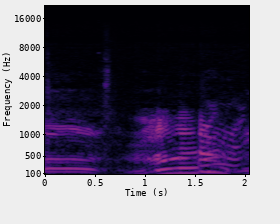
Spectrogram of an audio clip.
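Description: Two low, moaning animal calls: a short one at the start and a longer one from about a second in.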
